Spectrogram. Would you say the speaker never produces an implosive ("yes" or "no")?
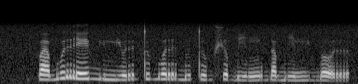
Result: no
